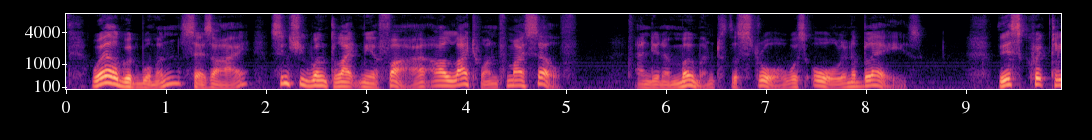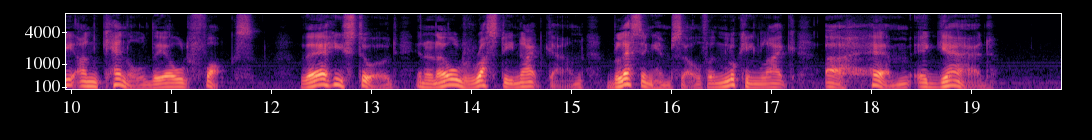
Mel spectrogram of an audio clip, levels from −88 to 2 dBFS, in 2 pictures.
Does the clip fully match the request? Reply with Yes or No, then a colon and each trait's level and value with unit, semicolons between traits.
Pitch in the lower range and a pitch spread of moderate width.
No: low, 120 Hz; wide, 7.8 semitones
